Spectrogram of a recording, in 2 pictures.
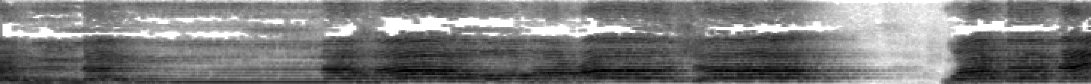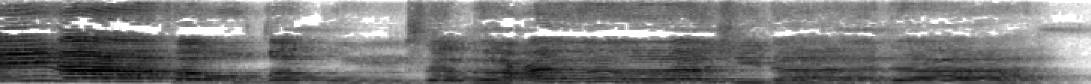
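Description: A boy reciting the Quran in the melodic, chanted qira'at style, his voice held and ornamented over long phrases. Two long phrases, with a short breath pause about six seconds in.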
